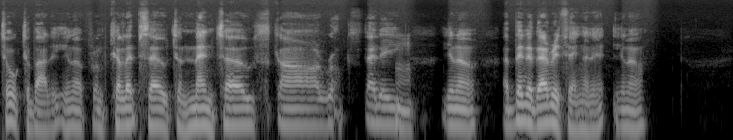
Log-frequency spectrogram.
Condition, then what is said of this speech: Stroke. It's because I've had a stroke, not because I'm kind of slurring my words a lot.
